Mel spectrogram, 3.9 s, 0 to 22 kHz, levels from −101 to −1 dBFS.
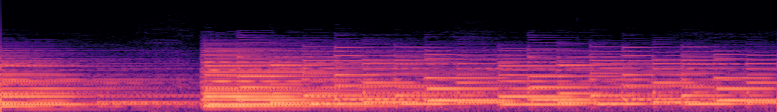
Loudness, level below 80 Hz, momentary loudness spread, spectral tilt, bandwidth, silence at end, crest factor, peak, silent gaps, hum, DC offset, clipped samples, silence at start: -22 LUFS; -60 dBFS; 10 LU; -8.5 dB/octave; 5 kHz; 0 s; 14 dB; -8 dBFS; none; none; under 0.1%; under 0.1%; 0 s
